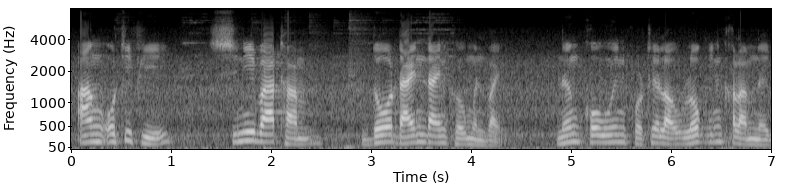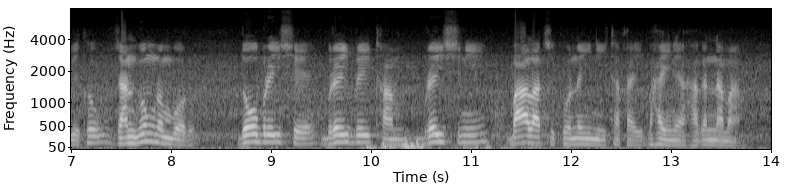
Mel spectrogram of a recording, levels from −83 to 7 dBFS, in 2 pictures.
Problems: constant background noise, low volume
